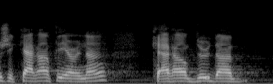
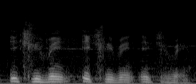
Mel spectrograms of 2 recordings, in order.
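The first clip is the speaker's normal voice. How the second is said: each écrivez softer and lower; fading away; 4 semitones lower, 8 dB quieter than usual. Shown as a demonstration. Teacher fading out his own command. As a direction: let the word trail off into a hush.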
